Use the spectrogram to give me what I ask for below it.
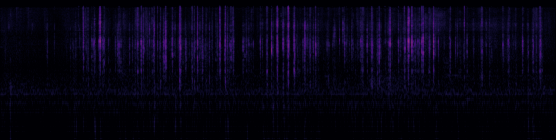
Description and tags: Typewriter's Key
A sound produced with Foley, using a membrane keyboard typing, and then filtering the lower end to give it a more rigid and typewriting sound.
Typing, Typewriter, Key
